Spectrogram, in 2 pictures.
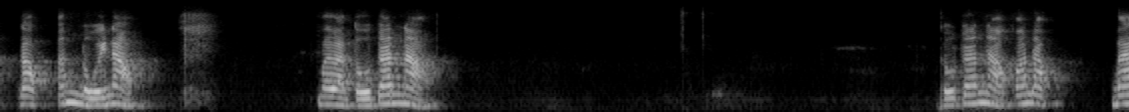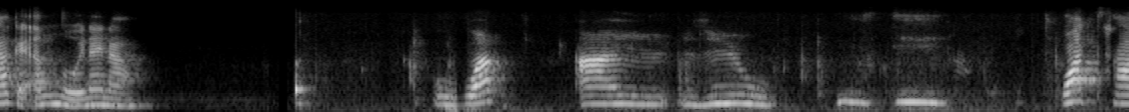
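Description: A woman speaks slowly and clearly over an online call, in short phrases with pauses.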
